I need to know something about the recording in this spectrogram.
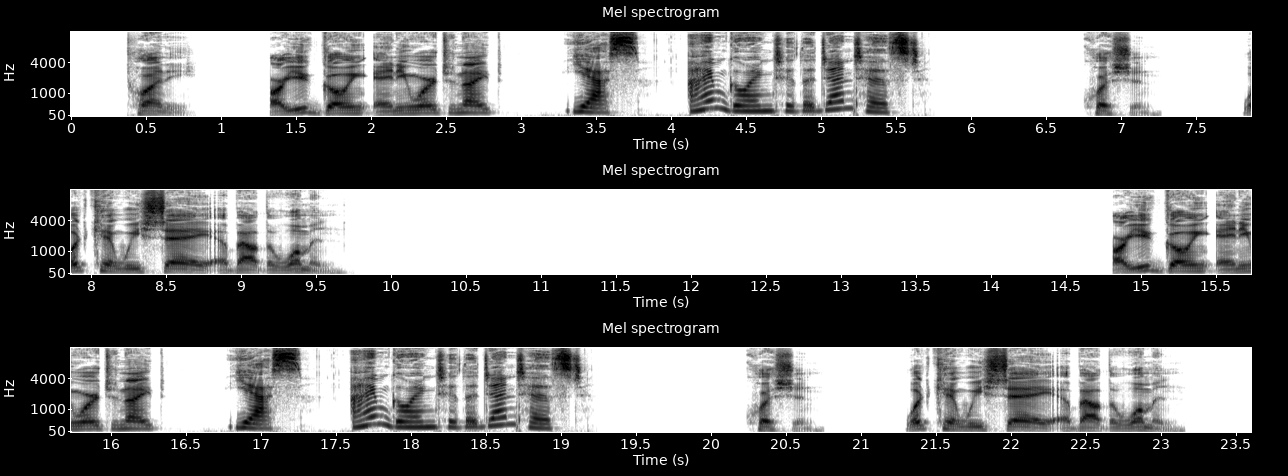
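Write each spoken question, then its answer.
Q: Question: What can we say about the woman?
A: She is going to the dentist tonight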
